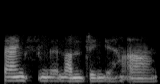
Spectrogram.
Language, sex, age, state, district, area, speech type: Tamil, female, 45-60, Tamil Nadu, Viluppuram, urban, conversation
